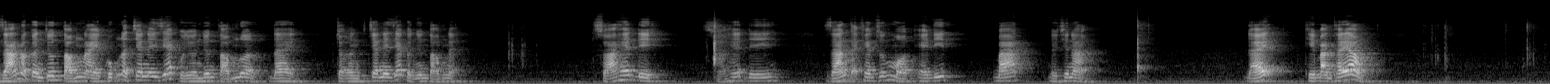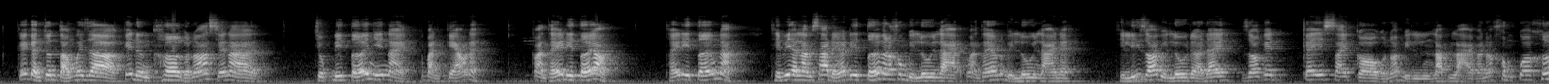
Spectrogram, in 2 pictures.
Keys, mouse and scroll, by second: 0.4 click, 2.0 click, 5.0 f, 5.9-6.5 click, 7.0 Delete, 9.2 click, 11.3 click, 12.5-13.1 scroll down 1, 14.4-15.0 alt+middle click, 17.2-18.2 alt+middle click, 19.8-26.6 click.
